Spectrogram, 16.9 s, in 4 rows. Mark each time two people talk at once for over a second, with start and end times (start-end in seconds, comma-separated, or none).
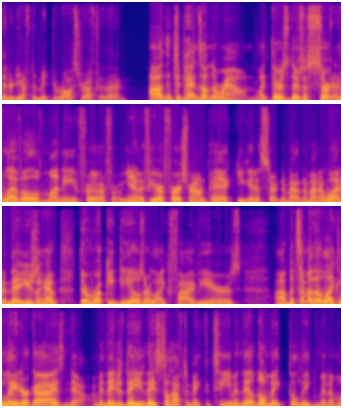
none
